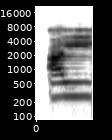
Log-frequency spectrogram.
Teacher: ya, jadi nanti pada saat pengucapan itu antara tepi lidah itu artinya tidak dengan ujung lidah ya. Antara tepi lidah secara bersamaan akan naik ke atas. Nah, dia itu seluas 8 gigi seri atas lebar lidahnya. 2 gigi seri depan, 2 gigi seri samping, 2 gigi taring sama 2 geraham yang pertama. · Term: lam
